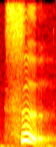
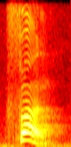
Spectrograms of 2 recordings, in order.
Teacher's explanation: Fourth tone is a falling tone, which explains itself, falling down.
